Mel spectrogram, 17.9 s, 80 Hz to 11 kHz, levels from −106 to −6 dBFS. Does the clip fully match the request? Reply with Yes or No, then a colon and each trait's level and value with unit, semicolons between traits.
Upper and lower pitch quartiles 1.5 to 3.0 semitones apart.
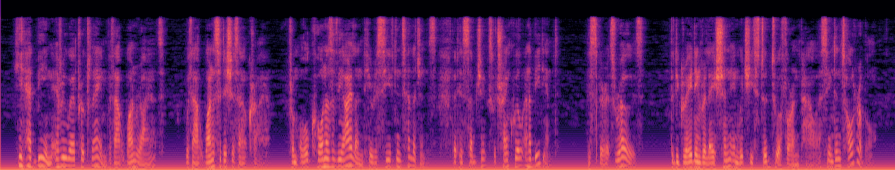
No: average, 5.0 semitones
